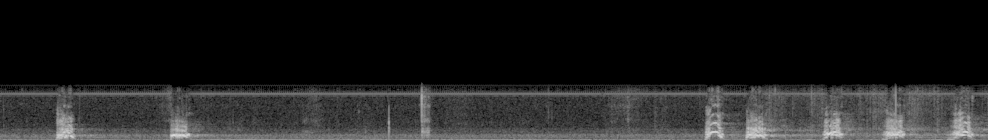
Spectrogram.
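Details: A Welsh Terrier digging the garden gives seven sharp, short barks: two early, then a quick run of five near the end, with a low steady hum between them.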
